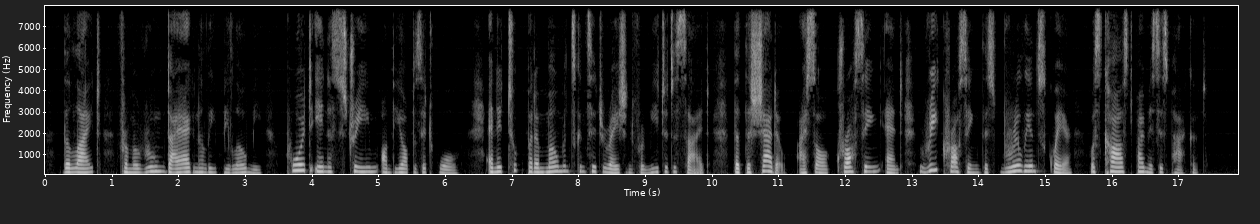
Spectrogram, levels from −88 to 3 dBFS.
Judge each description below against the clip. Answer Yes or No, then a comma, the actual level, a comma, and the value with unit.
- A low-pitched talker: No, high, 190 Hz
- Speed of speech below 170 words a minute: Yes, average, 145 wpm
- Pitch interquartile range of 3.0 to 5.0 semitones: Yes, average, 4.0 semitones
